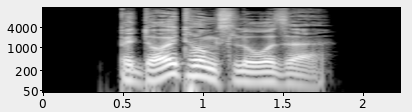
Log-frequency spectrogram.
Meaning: inflection of bedeutungslos: 1. strong/mixed nominative/accusative feminine singular 2. strong nominative/accusative plural 3. weak nominative all-gender singular
- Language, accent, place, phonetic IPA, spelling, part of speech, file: German, Germany, Berlin, [bəˈdɔɪ̯tʊŋsˌloːzə], bedeutungslose, adjective, De-bedeutungslose.ogg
